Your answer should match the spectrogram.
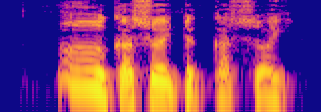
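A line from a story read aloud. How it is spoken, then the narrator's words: Snorting. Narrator (Russian): хмыкнул Стэн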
